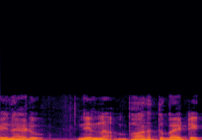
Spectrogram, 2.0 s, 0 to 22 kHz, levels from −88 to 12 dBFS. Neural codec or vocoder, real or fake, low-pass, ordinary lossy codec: codec, 16 kHz, 8 kbps, FreqCodec, smaller model; fake; 7.2 kHz; none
